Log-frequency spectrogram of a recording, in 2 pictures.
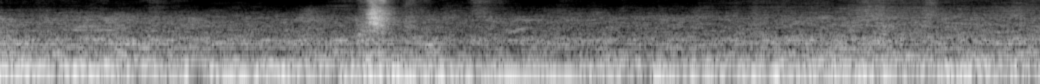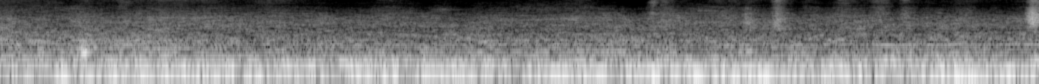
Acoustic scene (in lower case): bus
